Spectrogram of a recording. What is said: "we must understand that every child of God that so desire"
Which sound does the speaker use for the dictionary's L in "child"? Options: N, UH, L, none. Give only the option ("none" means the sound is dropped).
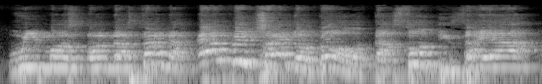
none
